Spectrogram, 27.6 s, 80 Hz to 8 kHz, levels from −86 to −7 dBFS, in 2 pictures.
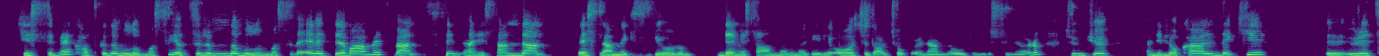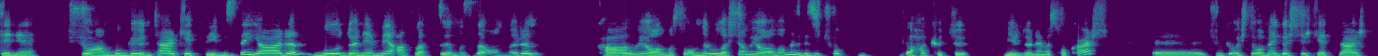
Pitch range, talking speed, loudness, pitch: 180-220 Hz, 125 wpm, -22 LUFS, 205 Hz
